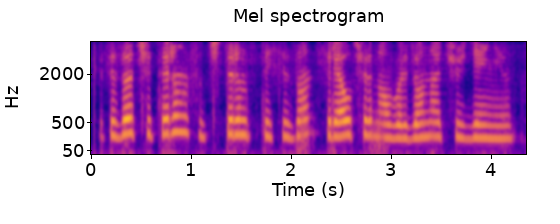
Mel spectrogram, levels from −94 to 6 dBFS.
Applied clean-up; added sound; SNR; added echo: neural separator model SepFormer WHAM!.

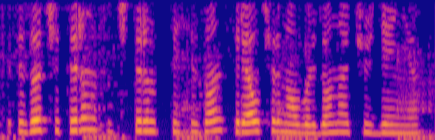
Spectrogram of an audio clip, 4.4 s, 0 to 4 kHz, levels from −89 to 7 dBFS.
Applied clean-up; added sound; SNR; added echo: classical method spectral subtraction.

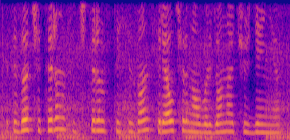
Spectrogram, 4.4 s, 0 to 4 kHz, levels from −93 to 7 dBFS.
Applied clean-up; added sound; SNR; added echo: none; Engine; 14 dB; none.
